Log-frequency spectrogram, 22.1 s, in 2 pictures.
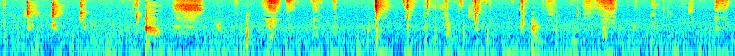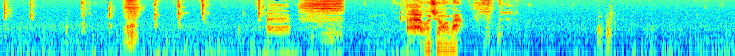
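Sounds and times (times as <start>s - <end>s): man chewing rice: 0.0s - 17.1s.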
